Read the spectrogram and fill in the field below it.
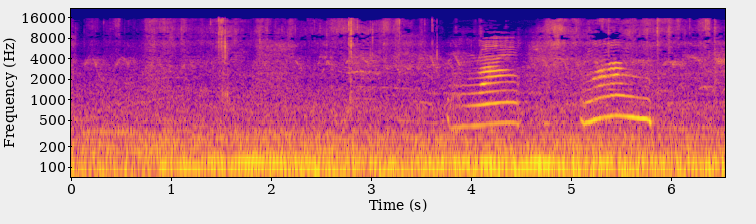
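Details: Mother cat Mano meowing while looking for her third kitten as her kittens enjoy the sun; two clear arched meows with rich harmonics, the second higher and rising then falling, over a steady low rumbling background.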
